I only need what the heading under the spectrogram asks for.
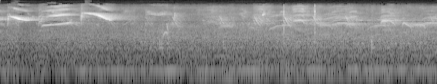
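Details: Creamy-bellied thrush (sabiá-bico-de-louça) calling in the wild: a few thin, high, down-slurred whistles within the first second, then faint scattered chirps over a steady low hum.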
